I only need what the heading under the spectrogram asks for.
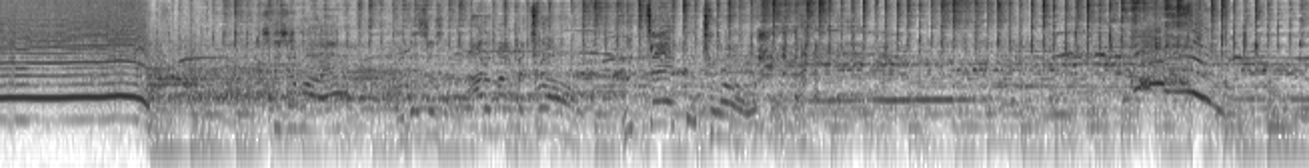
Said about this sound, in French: Et là, tout le monde qui crie, et ça a été un peu notre statement, parce que ça a été un peu ça en fait, c'était la teuf qui a déclenché un peu ce retour à Paris.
